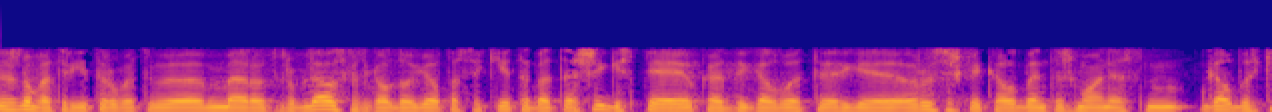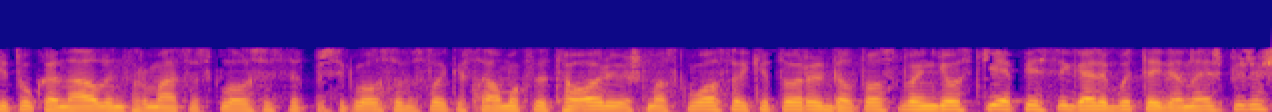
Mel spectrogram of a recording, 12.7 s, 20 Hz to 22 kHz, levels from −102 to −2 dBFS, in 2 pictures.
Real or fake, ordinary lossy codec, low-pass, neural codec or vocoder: fake; AAC, 24 kbps; 3.6 kHz; codec, 16 kHz, 4.8 kbps, FACodec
